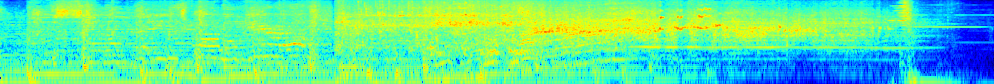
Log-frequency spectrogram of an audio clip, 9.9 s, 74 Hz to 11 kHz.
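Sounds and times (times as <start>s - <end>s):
music with bass: 0.0s - 7.2s
car engine revving: 3.1s - 8.8s
tyres squealing: 3.4s - 8.9s.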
